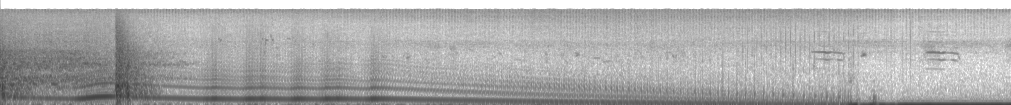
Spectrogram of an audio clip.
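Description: A car engine winds down and falls quiet.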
